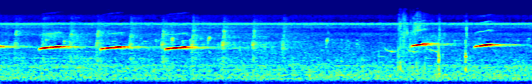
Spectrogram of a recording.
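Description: Rusty-breasted Cuckoo giving short, clear upslurred whistles, about one per second, with a brief pause before two more. A steady high insect hum runs underneath.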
